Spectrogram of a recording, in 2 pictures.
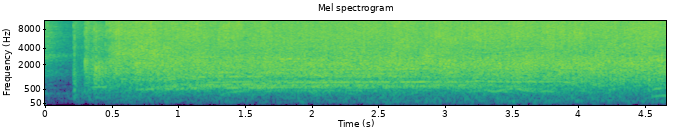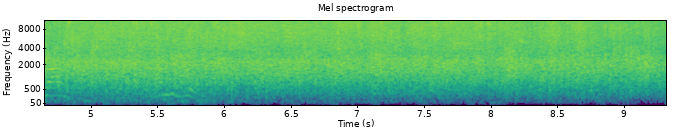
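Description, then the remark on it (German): Sustained applause from a studio audience as a guest is welcomed, a dense, steady wash of clapping that starts abruptly and holds at a loud, even level throughout, with faint voices murmuring underneath. “Ja, vielen Dank für den Applaus.”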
